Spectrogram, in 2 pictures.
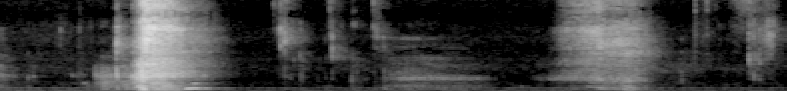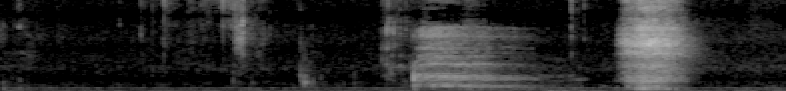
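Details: Messy hay fever sneezing: four sneezes over about eight seconds, the first loudest, each a sharp explosive burst in a quiet room.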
